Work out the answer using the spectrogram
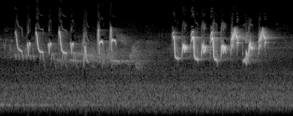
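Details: European pied flycatcher singing two phrases, each about eight to ten quick, high, hooked notes, separated by a one-second pause.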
